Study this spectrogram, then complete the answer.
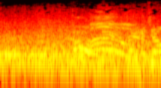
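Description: A race car engine roars past close by, its pitch dropping as it goes.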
